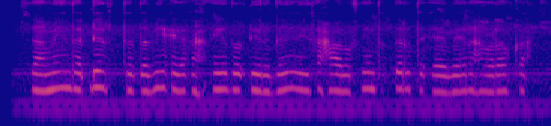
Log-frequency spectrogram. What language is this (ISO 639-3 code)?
som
